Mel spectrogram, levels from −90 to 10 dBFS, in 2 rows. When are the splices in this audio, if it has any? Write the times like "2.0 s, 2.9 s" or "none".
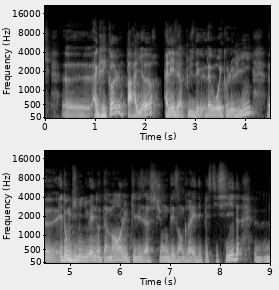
none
